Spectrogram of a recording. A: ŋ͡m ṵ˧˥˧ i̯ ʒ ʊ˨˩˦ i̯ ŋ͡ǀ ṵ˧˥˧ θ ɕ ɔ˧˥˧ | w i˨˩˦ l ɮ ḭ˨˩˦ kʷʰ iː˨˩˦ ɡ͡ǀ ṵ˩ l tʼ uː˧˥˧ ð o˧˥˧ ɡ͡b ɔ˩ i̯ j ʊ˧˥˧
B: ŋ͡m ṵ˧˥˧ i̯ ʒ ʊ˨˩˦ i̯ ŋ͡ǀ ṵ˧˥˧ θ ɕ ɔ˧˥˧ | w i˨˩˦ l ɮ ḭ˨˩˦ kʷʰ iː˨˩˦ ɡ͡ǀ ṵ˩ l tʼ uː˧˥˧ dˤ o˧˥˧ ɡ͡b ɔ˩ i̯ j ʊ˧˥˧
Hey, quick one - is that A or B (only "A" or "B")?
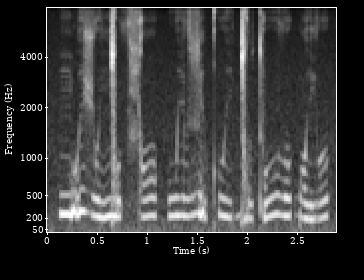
A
